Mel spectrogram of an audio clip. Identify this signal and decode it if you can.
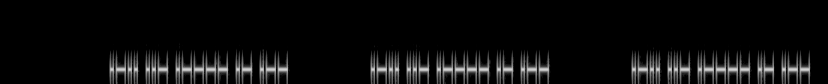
Morse code, heard as a keyed tone, about 40 wpm, 700 Hz. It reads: LU1AW LU1AW LU1AW
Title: Call Signs Repeated 2x - 40wpm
